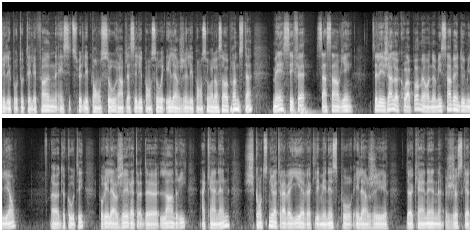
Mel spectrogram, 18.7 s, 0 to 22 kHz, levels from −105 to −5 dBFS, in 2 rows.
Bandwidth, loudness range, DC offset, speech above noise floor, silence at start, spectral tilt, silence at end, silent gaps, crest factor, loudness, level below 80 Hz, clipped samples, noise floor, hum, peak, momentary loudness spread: 14.5 kHz; 2 LU; under 0.1%; 46 dB; 0 s; -5.5 dB/octave; 0 s; none; 14 dB; -15 LUFS; -32 dBFS; under 0.1%; -60 dBFS; none; 0 dBFS; 6 LU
